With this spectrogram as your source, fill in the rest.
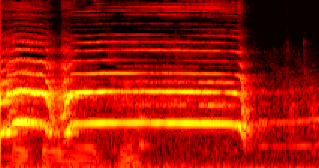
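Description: Chickens kept in a cage in a rooftop garden, one loud, close rooster-like crow ringing out alone, followed by a brief lower cluck.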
